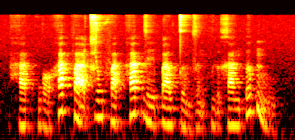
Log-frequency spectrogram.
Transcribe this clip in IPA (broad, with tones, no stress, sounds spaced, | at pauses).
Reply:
h a˨˩ k̚ h w ɔ˧˩ h a˦˥ k̚ f a̰ː˧˨ t͡ɕ ə˧ w f a˨˩ k̚ h a˦˥ k̚ z e˧ ɓ a˧ w t̪ ə˧˩ m z ə̰˧˨ n f ɨ̰˧˨ ə̯ x a˧ n ʔ ə˦˥ p̚ n u˨˩ p̚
